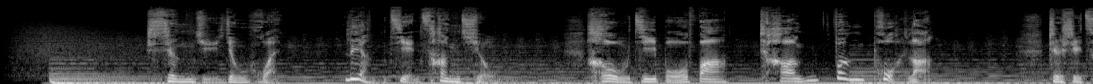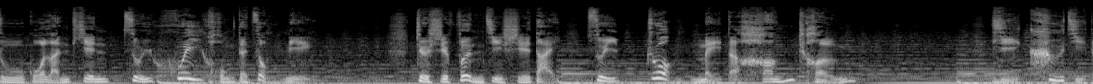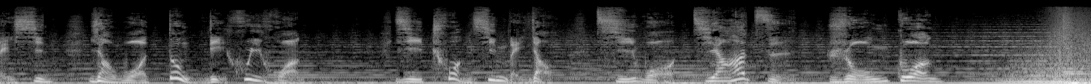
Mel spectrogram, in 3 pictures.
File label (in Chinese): 男 专题配音 大气雄浑 力度; 透亮故事感; 大气浑厚; 中国航发沈阳发动机设计研究所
